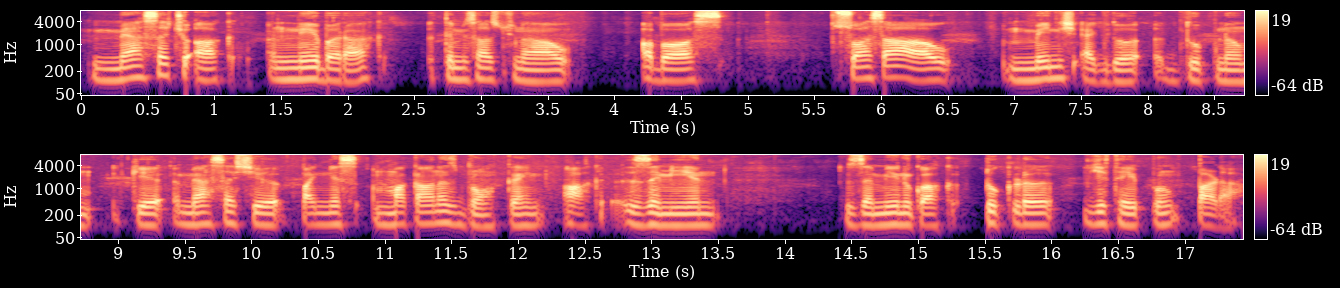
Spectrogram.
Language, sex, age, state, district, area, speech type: Kashmiri, male, 30-45, Jammu and Kashmir, Anantnag, rural, spontaneous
